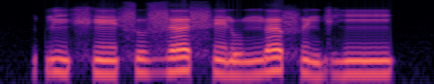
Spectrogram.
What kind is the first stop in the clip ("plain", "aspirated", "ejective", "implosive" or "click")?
implosive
